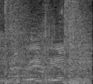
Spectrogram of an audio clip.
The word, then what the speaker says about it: Karajian: All right, this is Karajian. How do you say last name? Karajian? Karajian? Thank you. I was close, ladies and gentlemen. It's Karajian. Lyle does his job.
